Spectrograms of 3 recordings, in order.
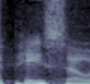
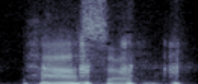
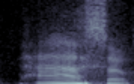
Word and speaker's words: Paso: it's a little redundant just say Paso just don't say peso it's not currency Paso Paso soft a okay yeah but that's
